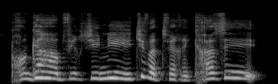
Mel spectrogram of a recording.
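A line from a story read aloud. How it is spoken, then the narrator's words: Shouting a warning. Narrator (French): lui cria ce bon monsieur Hilaire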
